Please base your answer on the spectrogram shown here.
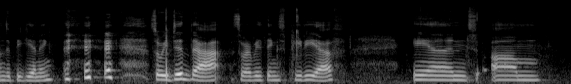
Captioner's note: chuckles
